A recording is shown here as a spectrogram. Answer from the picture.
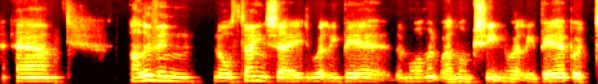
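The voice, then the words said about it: Toned-down Northumberland accent. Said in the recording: “I'm a Northumberland lad by birth. You can probably tell from my accent. I'm actually toning this down.”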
